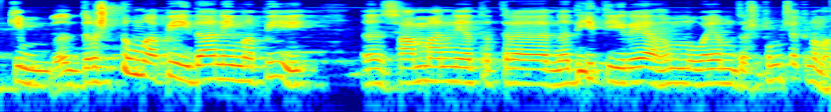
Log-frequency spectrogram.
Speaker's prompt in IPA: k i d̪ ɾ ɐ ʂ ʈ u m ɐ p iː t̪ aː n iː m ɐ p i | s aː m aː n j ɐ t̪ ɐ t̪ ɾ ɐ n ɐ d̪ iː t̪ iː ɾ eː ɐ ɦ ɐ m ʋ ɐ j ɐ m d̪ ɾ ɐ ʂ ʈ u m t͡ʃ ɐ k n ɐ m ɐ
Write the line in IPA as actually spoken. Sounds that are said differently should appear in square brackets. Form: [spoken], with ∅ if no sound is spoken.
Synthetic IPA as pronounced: k i d̪ ɾ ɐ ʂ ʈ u m ɐ p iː [d̪] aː n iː m ɐ p i | s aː m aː n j ɐ t̪ ɐ t̪ ɾ ɐ n ɐ d̪ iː t̪ iː ɾ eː ɐ ɦ ɐ m ʋ ɐ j ɐ m d̪ ɾ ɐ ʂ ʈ u m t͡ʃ ɐ k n ɐ m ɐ

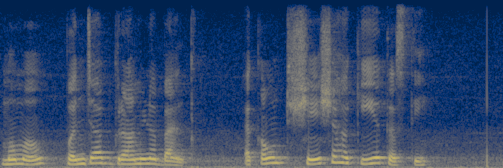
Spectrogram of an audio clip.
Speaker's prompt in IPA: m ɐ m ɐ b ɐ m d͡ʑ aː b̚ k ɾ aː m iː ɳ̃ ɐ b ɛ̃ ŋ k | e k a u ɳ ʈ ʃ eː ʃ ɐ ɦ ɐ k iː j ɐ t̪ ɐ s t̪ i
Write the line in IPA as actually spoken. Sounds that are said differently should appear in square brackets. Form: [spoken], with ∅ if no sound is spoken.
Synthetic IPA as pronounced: m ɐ m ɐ [p] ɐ [ɲ] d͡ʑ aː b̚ [ɡ] ɾ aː m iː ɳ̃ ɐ b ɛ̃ ŋ k | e k a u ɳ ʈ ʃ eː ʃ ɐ ɦ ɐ k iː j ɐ t̪ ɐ s t̪ i

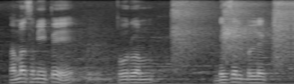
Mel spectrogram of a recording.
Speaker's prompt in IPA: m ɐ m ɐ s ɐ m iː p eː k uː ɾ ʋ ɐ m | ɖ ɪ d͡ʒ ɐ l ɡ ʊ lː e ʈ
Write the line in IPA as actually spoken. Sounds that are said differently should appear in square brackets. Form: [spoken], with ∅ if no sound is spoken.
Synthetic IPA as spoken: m ɐ m ɐ s ɐ m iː p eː [p] uː ɾ ʋ ɐ m | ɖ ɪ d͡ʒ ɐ l [b] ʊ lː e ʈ

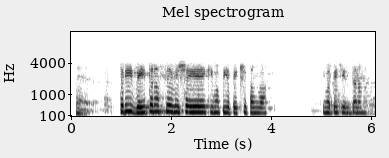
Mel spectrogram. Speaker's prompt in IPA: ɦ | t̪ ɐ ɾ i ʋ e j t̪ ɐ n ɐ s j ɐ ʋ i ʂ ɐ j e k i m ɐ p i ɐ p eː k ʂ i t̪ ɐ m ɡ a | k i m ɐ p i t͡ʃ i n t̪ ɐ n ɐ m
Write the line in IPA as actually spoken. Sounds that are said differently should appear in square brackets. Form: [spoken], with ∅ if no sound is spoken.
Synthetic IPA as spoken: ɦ | t̪ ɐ ɾ i ʋ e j t̪ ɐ n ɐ s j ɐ ʋ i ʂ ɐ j e k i m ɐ p i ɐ p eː k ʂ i t̪ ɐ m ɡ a | k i m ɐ p i t͡ʃ i n t̪ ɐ n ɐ m

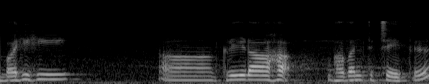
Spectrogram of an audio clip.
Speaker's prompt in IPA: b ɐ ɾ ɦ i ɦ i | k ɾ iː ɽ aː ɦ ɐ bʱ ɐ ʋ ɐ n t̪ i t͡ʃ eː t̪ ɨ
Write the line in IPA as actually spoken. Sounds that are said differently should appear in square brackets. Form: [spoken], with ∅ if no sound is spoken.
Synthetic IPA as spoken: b ɐ [∅] ɦ i ɦ i | k ɾ iː ɽ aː ɦ ɐ bʱ ɐ ʋ ɐ n t̪ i t͡ʃ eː t̪ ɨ

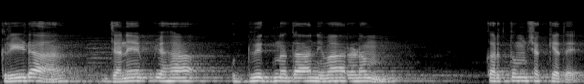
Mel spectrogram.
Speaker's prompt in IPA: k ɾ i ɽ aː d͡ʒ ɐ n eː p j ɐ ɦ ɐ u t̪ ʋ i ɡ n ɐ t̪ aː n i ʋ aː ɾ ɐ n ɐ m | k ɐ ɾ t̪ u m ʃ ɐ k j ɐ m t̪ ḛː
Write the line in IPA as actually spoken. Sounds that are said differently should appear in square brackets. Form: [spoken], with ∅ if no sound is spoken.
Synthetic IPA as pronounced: k ɾ [iː] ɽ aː d͡ʒ ɐ n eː p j ɐ ɦ ɐ u [d̪] ʋ i ɡ n ɐ t̪ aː n i ʋ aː ɾ ɐ [ɳ] ɐ m | k ɐ ɾ t̪ u m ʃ ɐ k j ɐ [∅] t̪ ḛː

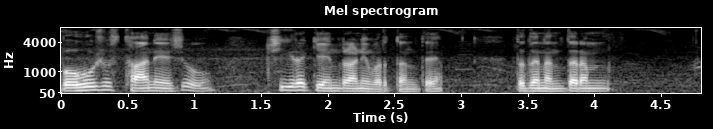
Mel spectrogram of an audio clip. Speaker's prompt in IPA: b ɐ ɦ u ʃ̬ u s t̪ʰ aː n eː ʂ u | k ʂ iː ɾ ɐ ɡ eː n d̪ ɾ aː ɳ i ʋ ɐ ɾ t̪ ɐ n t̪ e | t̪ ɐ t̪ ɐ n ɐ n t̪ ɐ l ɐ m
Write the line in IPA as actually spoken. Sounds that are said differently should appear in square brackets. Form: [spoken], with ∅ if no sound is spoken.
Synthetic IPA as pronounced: b ɐ ɦ u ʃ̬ u s t̪ʰ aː n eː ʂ u | k ʂ iː ɾ ɐ [k] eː n d̪ ɾ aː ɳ i ʋ ɐ ɾ t̪ ɐ n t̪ e | t̪ ɐ [d̪] ɐ n ɐ n t̪ ɐ [ɾ] ɐ m

